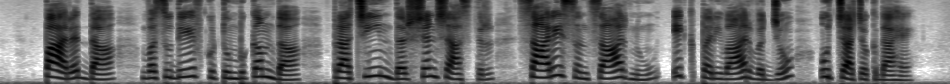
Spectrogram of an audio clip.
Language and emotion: Punjabi, neutral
